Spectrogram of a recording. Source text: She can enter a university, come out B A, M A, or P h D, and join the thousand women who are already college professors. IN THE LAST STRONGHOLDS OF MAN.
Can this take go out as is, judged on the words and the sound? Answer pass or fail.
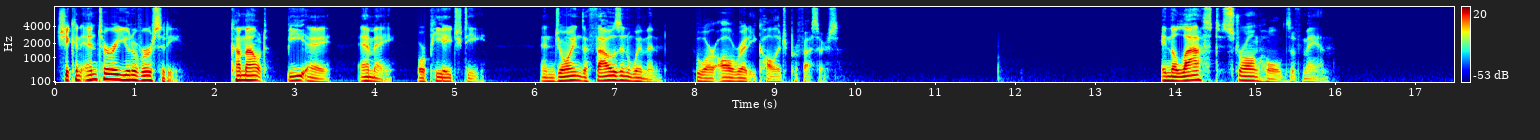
pass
